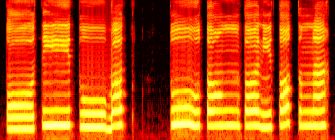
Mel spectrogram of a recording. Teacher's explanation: Sama seperti kita melafalkan huruf ta. Perbedaannya dengan huruf ta adalah huruf to tidak mengalir nafas. Huruf to diucapkan dengan suara menebal. Caranya sama dengan kita melafalkan huruf ta. · Huruf ini keluar dengan menyentuhkan ujung lisan kita dengan tempat tumbuhnya dua gigi seri bagian atas, yang disebut dengan gusi. Sama seperti kita melafalkan huruf ta.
